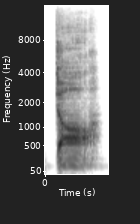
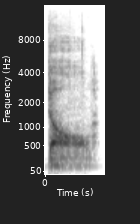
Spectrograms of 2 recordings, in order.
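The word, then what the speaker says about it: DAW: Sorry, I should be more clear with what I say and more um audibly clear with how I pronounce dah, not doll.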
